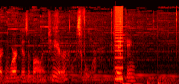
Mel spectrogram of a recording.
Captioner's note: buzzer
